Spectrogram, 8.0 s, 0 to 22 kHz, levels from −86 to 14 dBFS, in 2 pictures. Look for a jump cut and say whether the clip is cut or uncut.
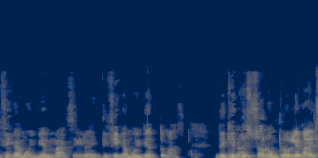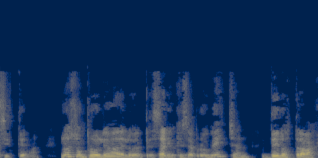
uncut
